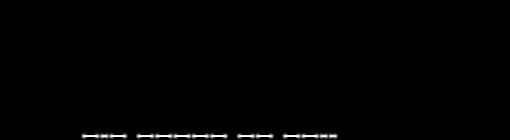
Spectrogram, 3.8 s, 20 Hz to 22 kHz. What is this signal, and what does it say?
Morse code, heard as a keyed tone, about 49 wpm, spaced as for 42 wpm, 700 Hz. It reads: K0MZ
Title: Speed Racing - USA Call Signs 35wpm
